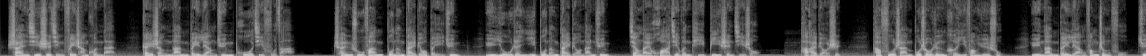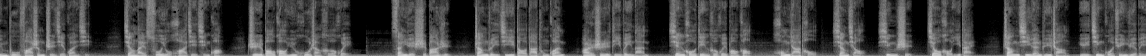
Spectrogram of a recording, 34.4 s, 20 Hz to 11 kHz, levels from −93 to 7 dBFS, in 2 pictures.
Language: Chinese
